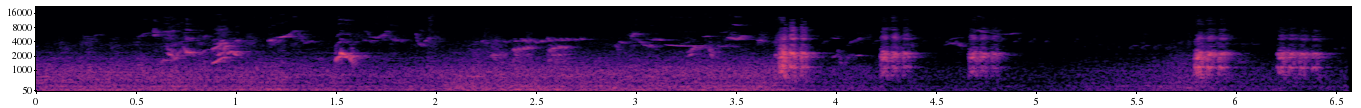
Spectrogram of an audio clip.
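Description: Song thrush singing loud, sharp phrases repeated three times and then twice, over a soft background of other twittering birds.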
